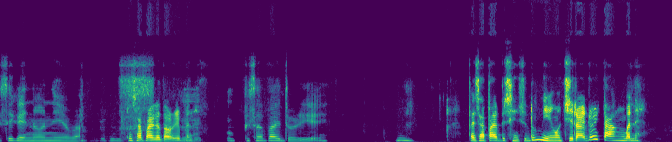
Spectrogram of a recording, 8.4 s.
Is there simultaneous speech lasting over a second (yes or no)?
no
